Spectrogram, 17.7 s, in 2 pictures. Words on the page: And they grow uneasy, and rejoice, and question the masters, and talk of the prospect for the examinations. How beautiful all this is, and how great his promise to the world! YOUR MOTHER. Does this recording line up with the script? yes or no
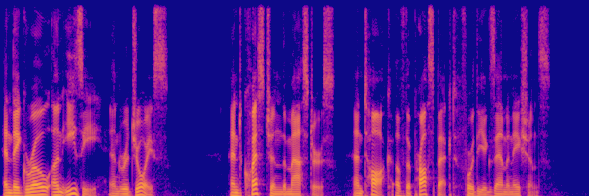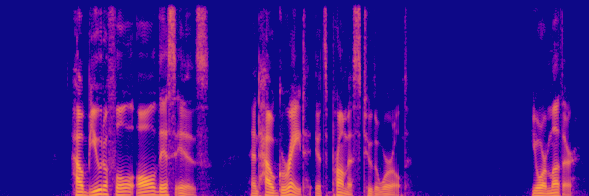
no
